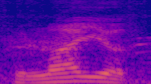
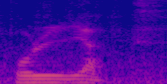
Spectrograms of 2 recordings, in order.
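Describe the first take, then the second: First: The name sounds like guh-lie-uht, with a glide. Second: The name sounds like gol-yat, two syllables. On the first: "영어로 건너가서 글라이어트 이렇게 기록되고 발음이 되고" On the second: "본래 히브리적인 발음으로 이제 부르자면 골야트"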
